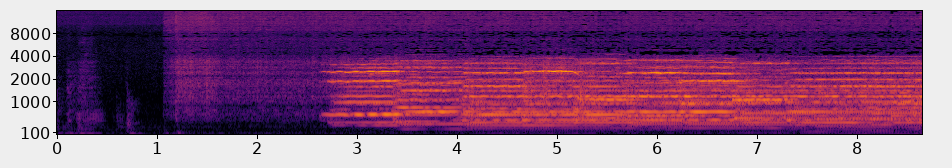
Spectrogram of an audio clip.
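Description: A Columbia 78 rpm record played on an acoustic horn gramophone: a few small clicks as the needle is set down, record surface hiss in the lead-in groove from about a second in, then a violin-led light orchestra starts playing near the three-second mark, loud and thin in tone with no high treble.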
